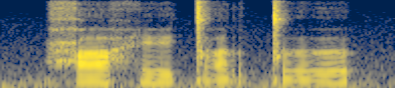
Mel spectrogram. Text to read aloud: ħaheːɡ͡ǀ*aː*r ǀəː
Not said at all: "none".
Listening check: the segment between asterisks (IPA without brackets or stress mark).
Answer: a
